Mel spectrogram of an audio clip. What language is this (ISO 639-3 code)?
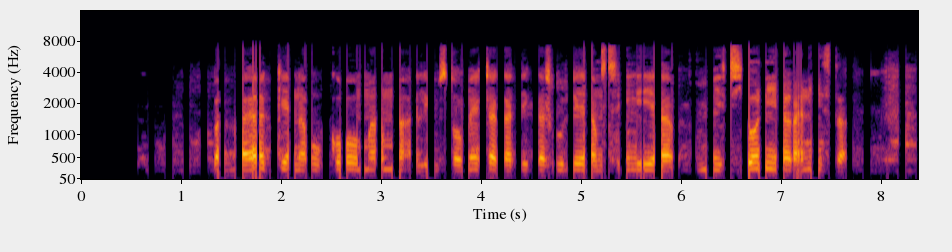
swa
